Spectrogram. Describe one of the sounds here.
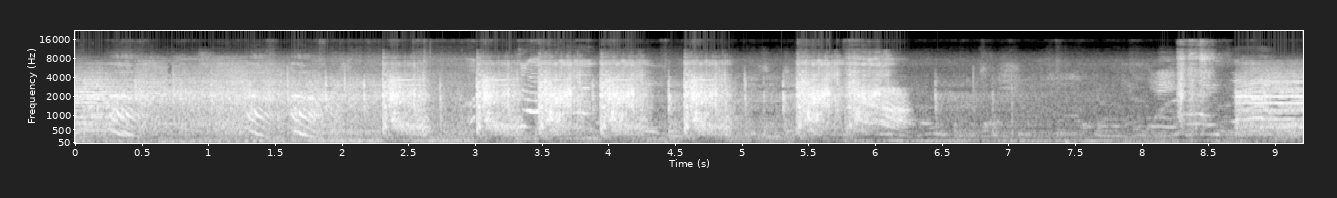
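Game sound effects of slashing and blasts burst out in quick succession.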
